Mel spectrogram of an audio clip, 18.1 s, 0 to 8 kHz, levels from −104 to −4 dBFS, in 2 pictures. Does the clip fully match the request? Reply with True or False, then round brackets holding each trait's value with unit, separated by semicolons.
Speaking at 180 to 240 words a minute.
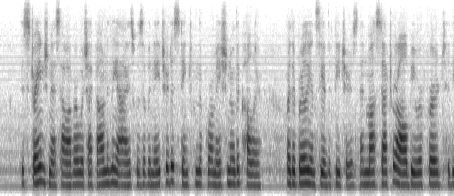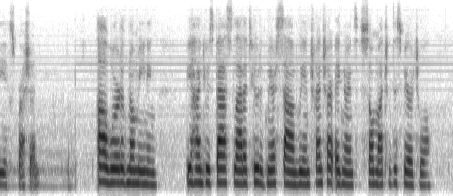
True (190 wpm)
